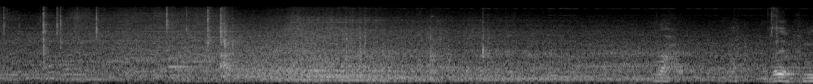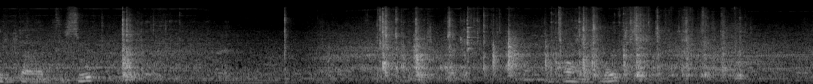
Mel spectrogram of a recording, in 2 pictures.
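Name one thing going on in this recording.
Metal tools click and clink against engine parts.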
